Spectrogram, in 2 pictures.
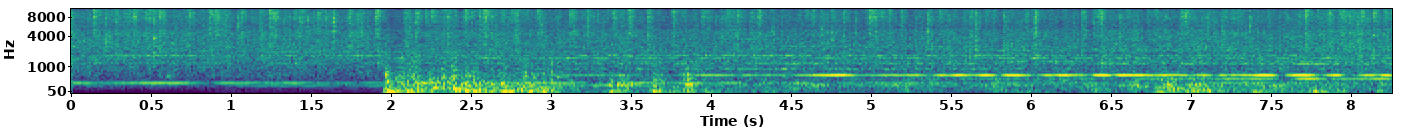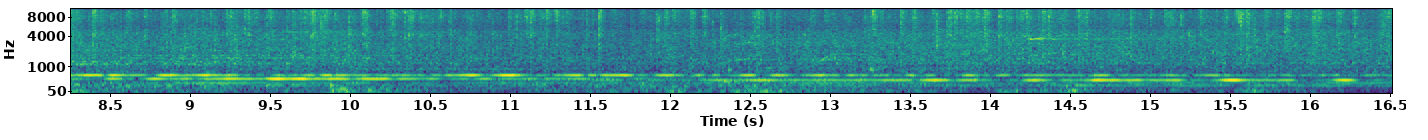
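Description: A thunderstorm in the Himalaya in India rolls in after a brief quiet start, with deep rumbling thunder and steady rain hiss continuing throughout, layered over a soft sustained musical drone. No one speaks.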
